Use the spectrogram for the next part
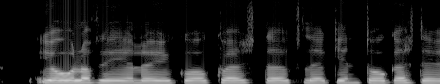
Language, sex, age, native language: Icelandic, male, 13, Icelandic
